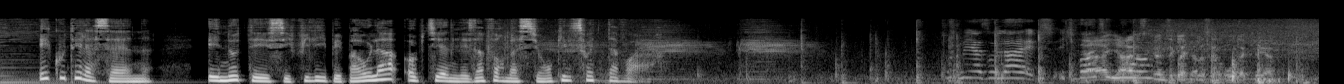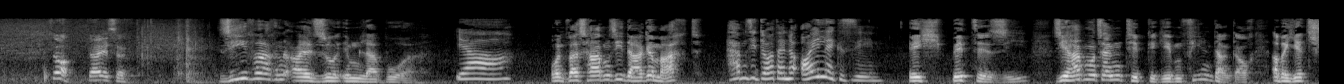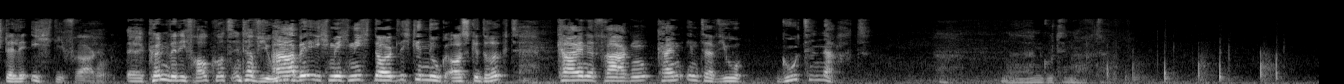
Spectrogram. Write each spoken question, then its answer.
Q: Écoutez la scène. et notez si Philippe et Paola obtiennent les informations qu'ils souhaitent avoir.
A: Malheureusement, Philippe et Paola n'obtiennent aucune information.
